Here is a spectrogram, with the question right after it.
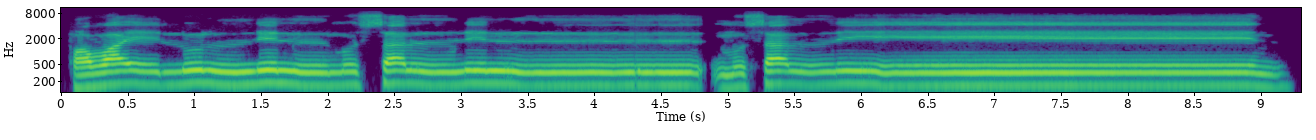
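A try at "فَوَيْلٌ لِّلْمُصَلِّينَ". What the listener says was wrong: মুসাল হবে না, মুসল। সদ অক্ষরটি লামের সাথে যুক্ত হবে, সদ অক্ষরটি স্টার চিহ্ন ল অক্ষর মুখ গোল করে পড়তে হবে।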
